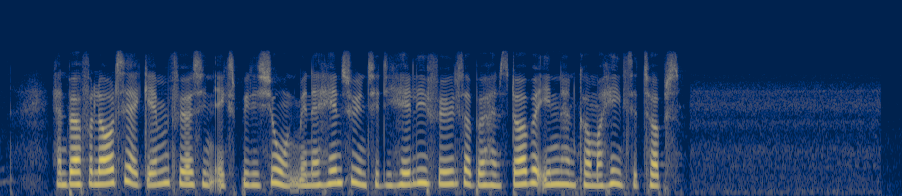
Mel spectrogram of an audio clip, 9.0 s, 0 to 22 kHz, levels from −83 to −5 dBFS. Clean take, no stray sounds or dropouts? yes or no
yes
